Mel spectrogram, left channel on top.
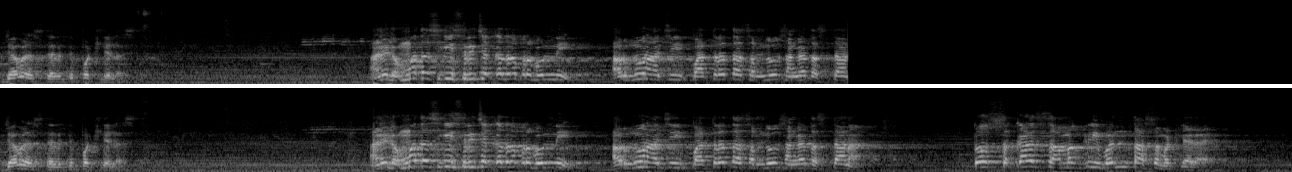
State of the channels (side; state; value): left; drops out; at 8.5 s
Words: ज्यावेळेस त्याला ते पटलेलं असतं. आणि गंमत अशी की श्रीचक्र प्रभूंनी अर्जुनाची पात्रता समजून सांगत असताना तो सकळ सामग्रीवंत असं म्हटलेला आहे.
